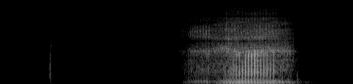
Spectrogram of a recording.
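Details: Pet dog sleeping and suddenly snoring loudly: a single loud, rattling inspiratory snore after a quiet pause; dog snoring.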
